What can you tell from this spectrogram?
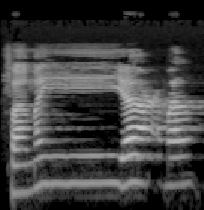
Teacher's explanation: Bagaimana cara bi gunnahnya? Setelah mai masukkan pas mainya ke rongga hidung. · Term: idgham bi gunnah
